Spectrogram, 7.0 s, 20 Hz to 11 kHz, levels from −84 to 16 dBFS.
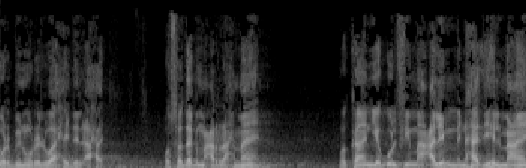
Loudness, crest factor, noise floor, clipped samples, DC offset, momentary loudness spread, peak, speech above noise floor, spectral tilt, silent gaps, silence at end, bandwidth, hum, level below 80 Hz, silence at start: -24 LUFS; 20 dB; -50 dBFS; under 0.1%; under 0.1%; 14 LU; -6 dBFS; 27 dB; -5 dB/octave; none; 0 s; 10.5 kHz; none; -56 dBFS; 0 s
